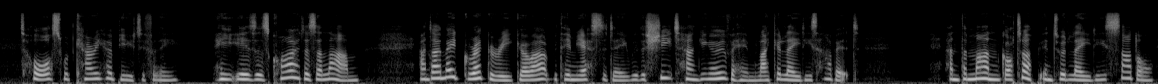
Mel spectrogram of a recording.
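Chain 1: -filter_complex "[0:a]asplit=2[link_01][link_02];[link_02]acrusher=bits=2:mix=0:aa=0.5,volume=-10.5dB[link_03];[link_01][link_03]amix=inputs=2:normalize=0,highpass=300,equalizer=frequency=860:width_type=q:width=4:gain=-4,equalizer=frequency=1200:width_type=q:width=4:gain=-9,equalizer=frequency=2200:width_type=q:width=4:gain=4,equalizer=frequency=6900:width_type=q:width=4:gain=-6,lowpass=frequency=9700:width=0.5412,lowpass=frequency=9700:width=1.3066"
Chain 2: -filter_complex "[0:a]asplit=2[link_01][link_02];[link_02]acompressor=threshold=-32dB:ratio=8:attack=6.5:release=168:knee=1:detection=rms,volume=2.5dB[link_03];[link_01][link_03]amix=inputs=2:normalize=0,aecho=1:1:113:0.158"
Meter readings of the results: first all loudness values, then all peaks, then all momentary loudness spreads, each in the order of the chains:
−27.5, −23.0 LKFS; −6.5, −4.0 dBFS; 12, 8 LU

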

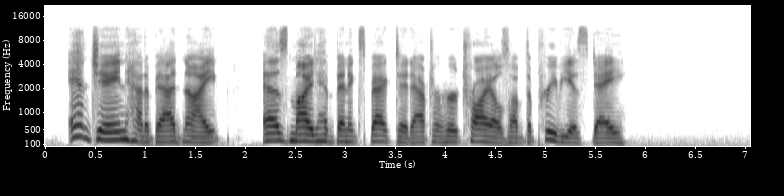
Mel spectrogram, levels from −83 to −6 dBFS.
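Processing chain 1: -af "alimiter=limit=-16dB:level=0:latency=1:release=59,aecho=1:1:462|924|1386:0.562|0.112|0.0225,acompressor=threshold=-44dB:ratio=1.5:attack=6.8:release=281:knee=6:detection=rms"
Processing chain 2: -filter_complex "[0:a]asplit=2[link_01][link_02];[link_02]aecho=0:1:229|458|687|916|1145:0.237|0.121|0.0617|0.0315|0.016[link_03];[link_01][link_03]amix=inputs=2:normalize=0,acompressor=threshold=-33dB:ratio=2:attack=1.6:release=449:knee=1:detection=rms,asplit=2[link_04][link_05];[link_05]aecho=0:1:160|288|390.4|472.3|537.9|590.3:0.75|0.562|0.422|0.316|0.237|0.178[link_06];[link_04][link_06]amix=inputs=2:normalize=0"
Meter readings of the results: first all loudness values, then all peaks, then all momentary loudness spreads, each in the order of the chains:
−35.0, −30.5 LKFS; −22.0, −16.0 dBFS; 5, 8 LU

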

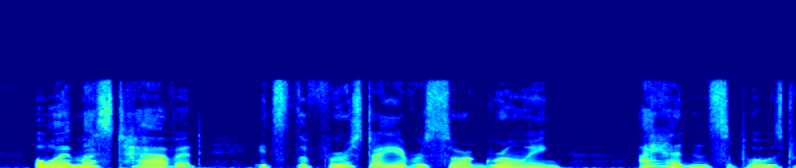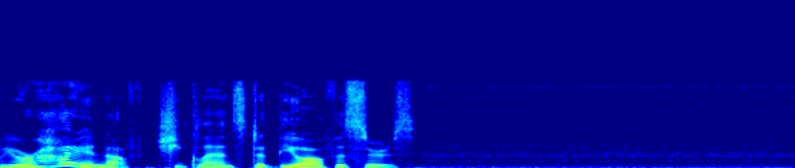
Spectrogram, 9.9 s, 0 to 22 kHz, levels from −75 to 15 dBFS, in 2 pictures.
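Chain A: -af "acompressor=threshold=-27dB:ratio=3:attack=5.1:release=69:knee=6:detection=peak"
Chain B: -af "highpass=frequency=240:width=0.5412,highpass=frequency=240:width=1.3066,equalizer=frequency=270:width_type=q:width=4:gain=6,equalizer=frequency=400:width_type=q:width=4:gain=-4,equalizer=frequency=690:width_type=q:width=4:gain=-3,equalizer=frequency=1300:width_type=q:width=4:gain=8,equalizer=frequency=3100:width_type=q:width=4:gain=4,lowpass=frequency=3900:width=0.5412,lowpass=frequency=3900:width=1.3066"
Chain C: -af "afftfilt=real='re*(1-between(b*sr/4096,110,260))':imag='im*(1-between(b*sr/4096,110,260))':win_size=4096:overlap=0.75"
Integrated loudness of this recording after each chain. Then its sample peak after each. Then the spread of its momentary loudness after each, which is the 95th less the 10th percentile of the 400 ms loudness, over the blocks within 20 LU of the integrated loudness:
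−31.5, −26.5, −28.5 LKFS; −13.5, −8.0, −10.0 dBFS; 8, 12, 11 LU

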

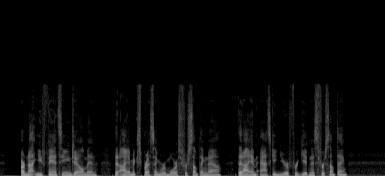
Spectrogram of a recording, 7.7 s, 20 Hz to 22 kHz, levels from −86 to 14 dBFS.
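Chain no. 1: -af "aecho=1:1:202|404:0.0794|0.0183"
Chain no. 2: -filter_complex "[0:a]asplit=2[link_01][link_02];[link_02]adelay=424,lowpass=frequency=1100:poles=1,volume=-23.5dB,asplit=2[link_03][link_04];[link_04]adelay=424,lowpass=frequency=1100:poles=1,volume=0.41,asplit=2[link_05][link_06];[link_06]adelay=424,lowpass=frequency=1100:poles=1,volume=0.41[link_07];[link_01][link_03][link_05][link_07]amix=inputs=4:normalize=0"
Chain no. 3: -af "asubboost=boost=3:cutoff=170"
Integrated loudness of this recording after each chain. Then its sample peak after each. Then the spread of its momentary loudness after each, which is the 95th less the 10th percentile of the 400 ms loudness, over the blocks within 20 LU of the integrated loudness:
−32.5, −33.0, −31.0 LKFS; −14.0, −14.0, −13.5 dBFS; 7, 7, 6 LU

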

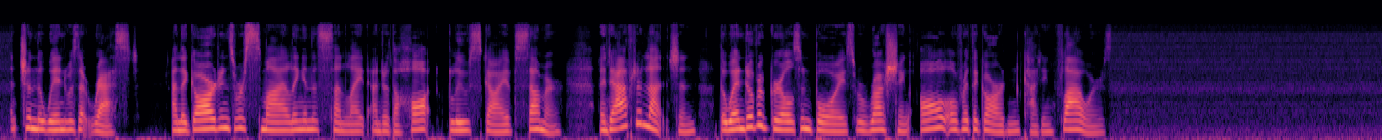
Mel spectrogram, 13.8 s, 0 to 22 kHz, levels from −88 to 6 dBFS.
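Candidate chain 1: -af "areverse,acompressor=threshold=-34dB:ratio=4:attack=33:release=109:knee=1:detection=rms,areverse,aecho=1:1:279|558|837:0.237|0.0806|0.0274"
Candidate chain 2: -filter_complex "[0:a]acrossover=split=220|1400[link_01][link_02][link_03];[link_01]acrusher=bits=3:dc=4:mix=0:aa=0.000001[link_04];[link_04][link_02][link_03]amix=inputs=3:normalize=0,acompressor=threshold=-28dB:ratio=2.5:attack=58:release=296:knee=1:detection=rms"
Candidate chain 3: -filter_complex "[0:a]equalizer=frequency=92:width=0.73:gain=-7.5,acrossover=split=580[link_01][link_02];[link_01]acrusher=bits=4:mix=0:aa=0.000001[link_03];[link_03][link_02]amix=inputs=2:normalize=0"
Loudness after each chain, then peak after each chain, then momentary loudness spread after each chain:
−35.0, −31.5, −28.0 LKFS; −21.0, −14.0, −8.5 dBFS; 7, 8, 11 LU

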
